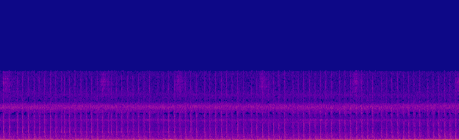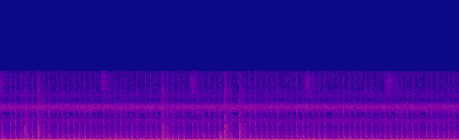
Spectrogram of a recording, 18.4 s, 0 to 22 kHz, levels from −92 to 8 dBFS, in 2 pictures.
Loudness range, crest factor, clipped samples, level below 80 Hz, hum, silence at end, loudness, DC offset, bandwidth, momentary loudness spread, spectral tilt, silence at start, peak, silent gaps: 2 LU; 14 dB; under 0.1%; -48 dBFS; none; 0 s; -51 LUFS; under 0.1%; 11.5 kHz; 2 LU; -4 dB/octave; 0 s; -30 dBFS; none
